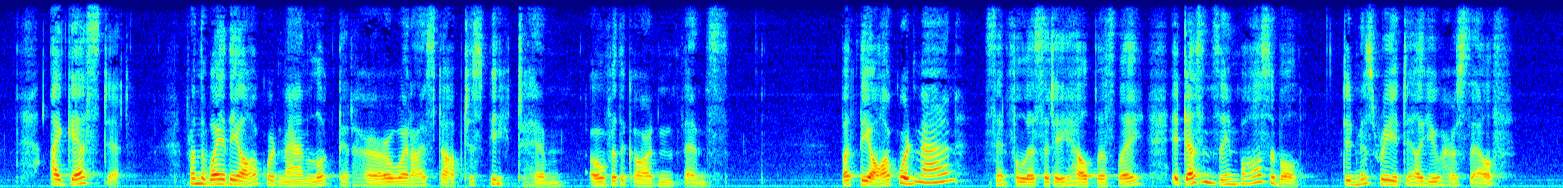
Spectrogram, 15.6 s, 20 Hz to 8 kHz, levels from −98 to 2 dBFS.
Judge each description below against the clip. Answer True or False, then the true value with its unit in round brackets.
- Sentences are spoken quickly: False (155 wpm)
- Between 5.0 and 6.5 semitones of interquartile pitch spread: True (5.5 semitones)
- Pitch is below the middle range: False (165 Hz)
